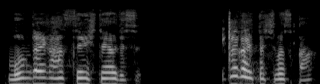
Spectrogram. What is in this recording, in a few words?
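robot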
